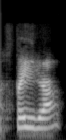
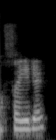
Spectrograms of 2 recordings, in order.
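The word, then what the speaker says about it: Feyre: Ah, a una saga, eh, compuesta por los libros que ya dije antes, y se trata de una chica que se llama Feire, aunque se pronuncia Feira, pero yo le digo Feire porque uruguaya, arre.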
